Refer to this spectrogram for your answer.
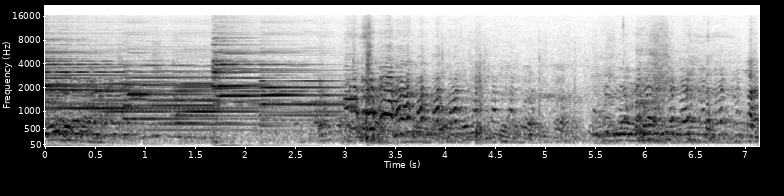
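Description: A mobile phone rings with steady, sustained chiming tones for about three seconds, then a crowd of people chatters and laughs over it.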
